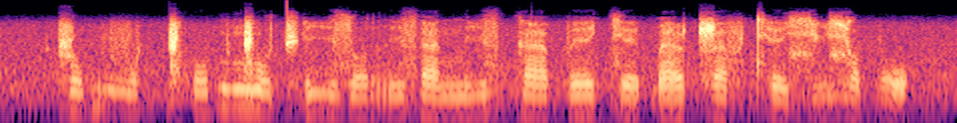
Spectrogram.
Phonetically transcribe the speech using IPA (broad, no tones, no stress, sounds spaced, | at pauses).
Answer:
ʈ͡ʂ o b u v o ǁʰ o b ŋ͡ǁ o t͡ʃʼ i z o r i z ɾ æ n i z k æ p e c e ɓ æ ʈ͡ʂ æ f cʰ e ɕ i ʑ ɒ p o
